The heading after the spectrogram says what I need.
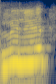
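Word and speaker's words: Menger: golf mer ou bien mer mais ça se prononce menner Carl MERER de l'école autrichienne Lyon Valras avec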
